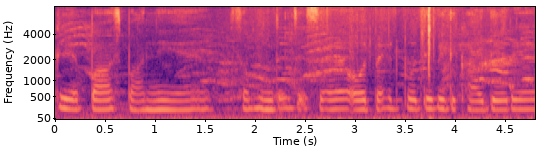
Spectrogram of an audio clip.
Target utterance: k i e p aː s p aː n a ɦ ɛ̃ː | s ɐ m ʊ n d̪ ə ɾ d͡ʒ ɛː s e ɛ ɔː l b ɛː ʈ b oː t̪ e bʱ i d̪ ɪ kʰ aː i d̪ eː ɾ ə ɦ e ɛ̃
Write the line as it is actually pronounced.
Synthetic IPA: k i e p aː s p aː n i ɦ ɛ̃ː | s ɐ m ʊ n d̪ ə ɾ d͡ʒ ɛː s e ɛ ɔː ɾ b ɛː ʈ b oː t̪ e bʱ i d̪ ɪ kʰ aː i d̪ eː ɾ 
